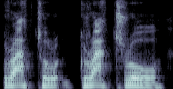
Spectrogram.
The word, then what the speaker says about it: Gratro: So it's Morris Gratro. Rhymes with GoPro, apparently.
